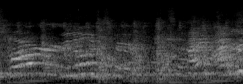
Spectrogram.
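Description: Indistinct chatter and exclamations of a group of young girls' voices.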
